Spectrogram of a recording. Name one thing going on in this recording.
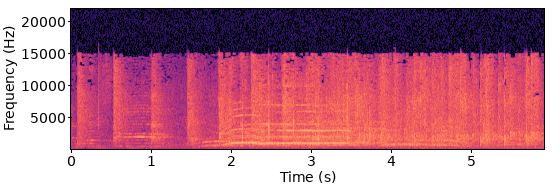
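A group of people claps.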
